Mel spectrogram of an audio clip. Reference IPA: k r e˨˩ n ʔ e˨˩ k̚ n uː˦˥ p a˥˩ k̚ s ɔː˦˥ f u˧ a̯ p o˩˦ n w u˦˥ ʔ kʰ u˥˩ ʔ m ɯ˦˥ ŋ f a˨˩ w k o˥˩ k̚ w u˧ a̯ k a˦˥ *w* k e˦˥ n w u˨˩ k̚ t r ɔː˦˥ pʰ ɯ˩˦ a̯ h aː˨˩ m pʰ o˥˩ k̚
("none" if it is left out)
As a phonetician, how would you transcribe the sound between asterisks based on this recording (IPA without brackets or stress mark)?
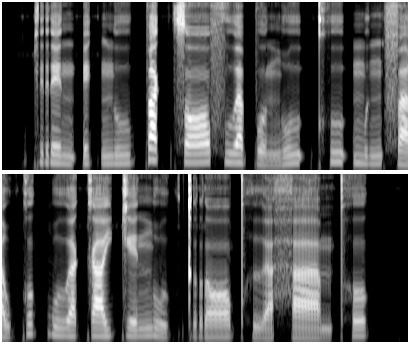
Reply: j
